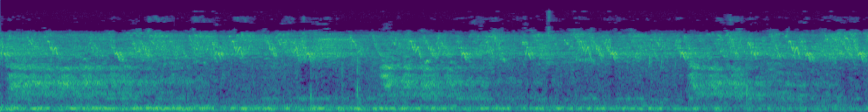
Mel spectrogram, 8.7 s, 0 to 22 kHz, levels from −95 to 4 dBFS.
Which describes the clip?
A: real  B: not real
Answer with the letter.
A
